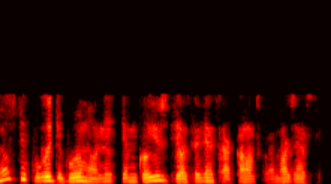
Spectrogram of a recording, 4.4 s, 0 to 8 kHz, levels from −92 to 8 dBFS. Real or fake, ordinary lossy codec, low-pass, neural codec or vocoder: fake; AAC, 16 kbps; 7.2 kHz; codec, 16 kHz in and 24 kHz out, 1.1 kbps, FireRedTTS-2 codec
